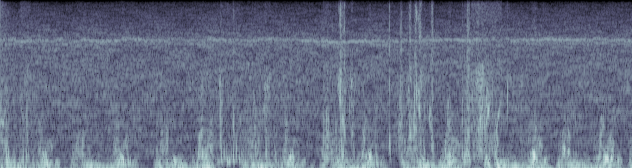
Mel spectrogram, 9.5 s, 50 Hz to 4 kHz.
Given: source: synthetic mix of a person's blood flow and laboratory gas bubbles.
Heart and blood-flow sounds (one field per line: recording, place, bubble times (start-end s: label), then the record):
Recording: Doppler ultrasound of blood flow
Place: precordium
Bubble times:
0.00-0.18 s: bubbles
0.29-0.45 s: bubbles
3.25-3.63 s: bubbles
3.77-4.17 s: bubbles
4.82-5.34 s: bubbles
5.81-5.88 s: bubbles
5.95-6.52 s: bubbles
6.89-7.52 s: bubbles
7.57-7.64 s: bubbles
From the record:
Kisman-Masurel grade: 232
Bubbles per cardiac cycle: several, 3 to 8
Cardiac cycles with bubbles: 50 to 99%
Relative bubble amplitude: moderate (0.250 to 0.450)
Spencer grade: 3 (all of the cardiac periods contain showers or single bubble signals, but not dominating or overriding the cardiac motion signals)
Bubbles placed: only in the low amplitude regions of the cardiac cycle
